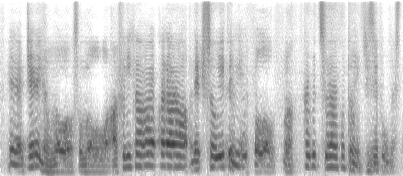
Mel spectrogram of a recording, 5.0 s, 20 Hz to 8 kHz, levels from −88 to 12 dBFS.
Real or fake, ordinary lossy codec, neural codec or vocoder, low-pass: fake; none; codec, 16 kHz, 0.5 kbps, FreqCodec, smaller model; none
